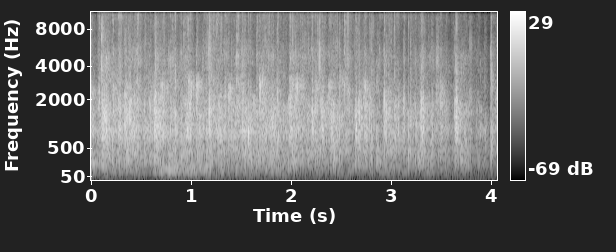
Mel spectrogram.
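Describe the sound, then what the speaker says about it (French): Audience applause at the end of a talk on security, mobility and efficiency, a steady close clatter of many hands clapping without a break for about four seconds. "Bah d'abord, on peut t'applaudir, Johan, c'est un bel exposé."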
